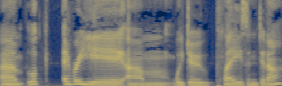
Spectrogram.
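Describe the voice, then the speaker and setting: The speaker talks at a fairly slow pace with a slight English accent. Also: woman. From England. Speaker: museum events coordinator. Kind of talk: radio interview.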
